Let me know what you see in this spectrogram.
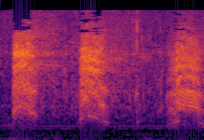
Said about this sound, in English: During fall and winter, they defend the areas where they feed as adamantly as other birds defend their nesting territories in spring. The herons challenge and scare away intruders, including other great blue herons, by sounding this call.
